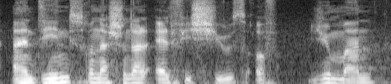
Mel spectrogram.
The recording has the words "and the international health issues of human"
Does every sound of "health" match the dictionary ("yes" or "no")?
no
